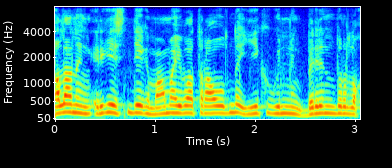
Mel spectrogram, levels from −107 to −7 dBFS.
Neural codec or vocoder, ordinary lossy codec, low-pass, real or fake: none; none; none; real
